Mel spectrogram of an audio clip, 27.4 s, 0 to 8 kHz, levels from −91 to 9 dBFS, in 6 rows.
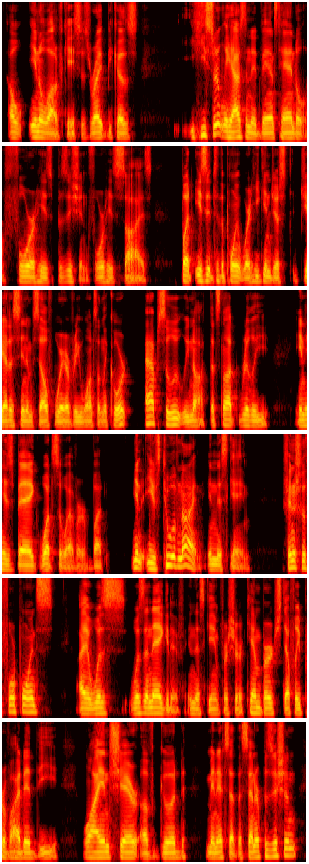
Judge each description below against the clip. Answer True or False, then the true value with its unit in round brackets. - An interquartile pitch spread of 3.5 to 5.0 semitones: False (2.9 semitones)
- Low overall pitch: True (110 Hz)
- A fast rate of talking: False (190 wpm)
